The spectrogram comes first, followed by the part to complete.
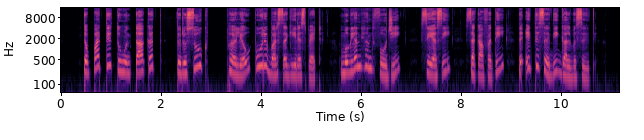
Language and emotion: Kashmiri, neutral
